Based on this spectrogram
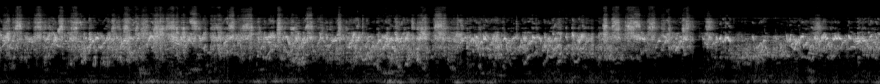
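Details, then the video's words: Continuous budgie flock chatter: a busy mix of bright chirps, squeaky whistles and rasping notes with no pauses, many birds calling at once. "birds voice"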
